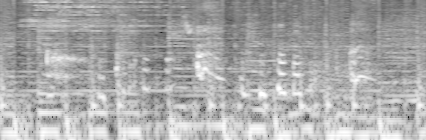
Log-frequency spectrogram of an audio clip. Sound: both laughing

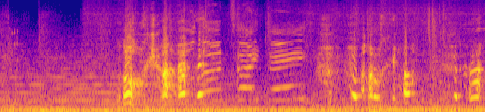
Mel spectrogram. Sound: laughing; hysterical laughter

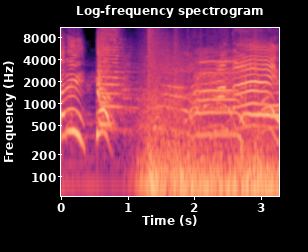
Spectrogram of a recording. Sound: air horn blaring; cheering

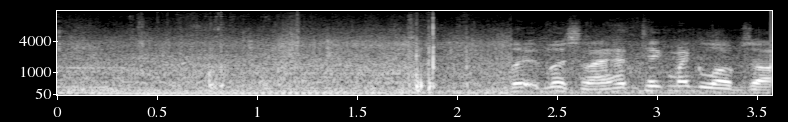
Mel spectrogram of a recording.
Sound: engine whirring

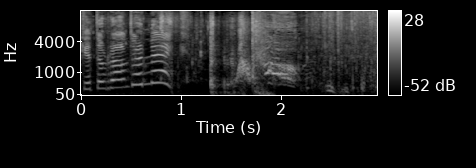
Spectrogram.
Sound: screaming

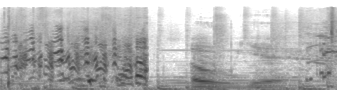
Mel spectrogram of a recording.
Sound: laughter; deep voice; laughter

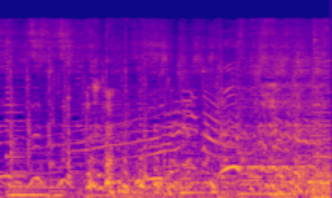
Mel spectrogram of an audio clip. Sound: laughing

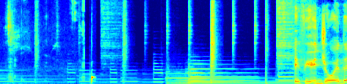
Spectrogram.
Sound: apple bite, Music; pops bottle

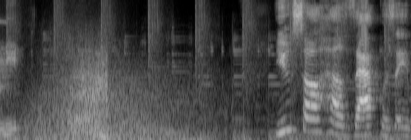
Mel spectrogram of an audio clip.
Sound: whooshing

